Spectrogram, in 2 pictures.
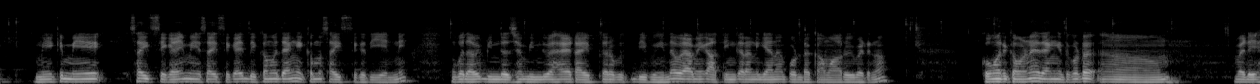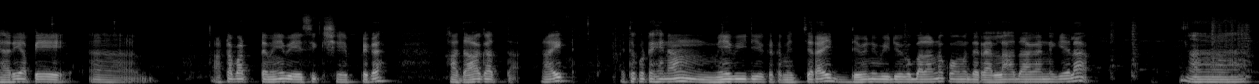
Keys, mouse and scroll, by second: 0.5 click, 2.9 middle click, 5.1-5.6 scroll up 2, 5.6 middle click, 6.6-7.1 scroll down 2, 7.1 middle click, 7.6 scroll up 2, 7.9 middle click, 8.6-8.9 scroll down 2, 8.9 middle click, 9.7 scroll down 2, 9.8 middle click, 10.5-11.1 scroll up 4, 11.1 middle click, 11.8 scroll down 2, 12.1 middle click, 13.7-14.1 scroll down 3, 14.1 middle click.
